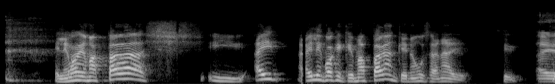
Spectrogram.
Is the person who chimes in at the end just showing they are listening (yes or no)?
yes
